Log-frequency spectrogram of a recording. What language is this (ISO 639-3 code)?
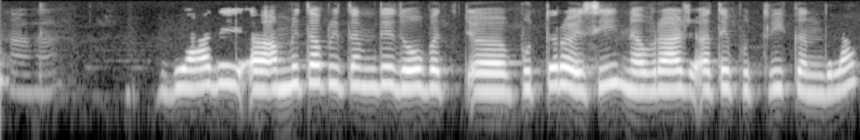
pan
